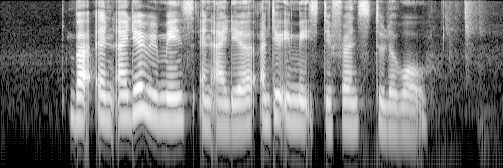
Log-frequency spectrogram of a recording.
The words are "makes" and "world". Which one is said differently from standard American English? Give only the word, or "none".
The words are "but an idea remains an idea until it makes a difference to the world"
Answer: world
